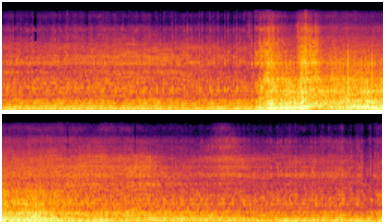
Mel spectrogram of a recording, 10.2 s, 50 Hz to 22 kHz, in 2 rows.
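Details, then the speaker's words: 2000 GMC Sierra 5.3 with Texas Speed Stage 3 cam (.550/.550, 216/220, 112 LSA) running with its tune reinstalled: cranks, catches at once and settles into a steady, slightly lumpy idle; stays running in gear without needing throttle. "You could hear it started up perfectly, put it in gear, didn't die, didn't have to mash the gas to keep it running."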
